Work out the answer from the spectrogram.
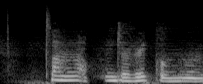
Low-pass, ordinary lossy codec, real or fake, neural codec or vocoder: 19.8 kHz; none; fake; codec, 44.1 kHz, 0.9 kbps, DAC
